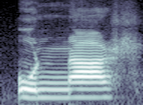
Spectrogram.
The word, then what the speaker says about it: onlar: onlar 이렇게 발음이 돼요.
